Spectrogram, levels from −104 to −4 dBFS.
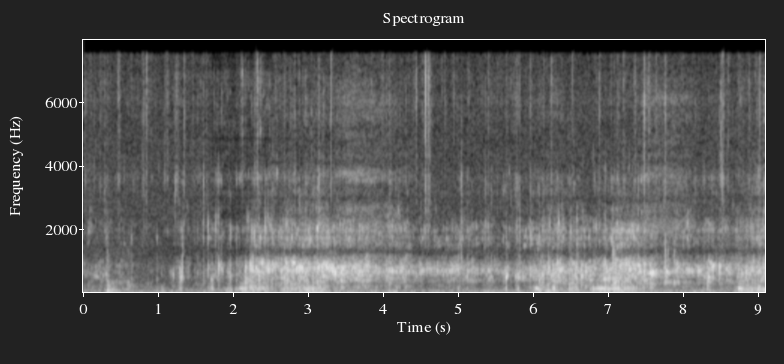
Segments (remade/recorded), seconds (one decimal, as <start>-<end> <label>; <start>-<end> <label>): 0.0-1.7 recorded; 1.7-2.5 remade; 2.5-9.1 recorded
